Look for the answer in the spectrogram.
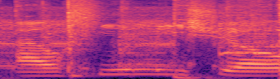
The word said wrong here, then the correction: Ahli: Am I saying this football club team name right? Oh, Ali. It's spelled A-H-L-I.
